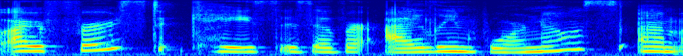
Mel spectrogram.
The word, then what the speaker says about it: Eileen: over Eileen waros um I've also heard her name pronounced elen or just waros but I'm going to go with Eileen cuz that's my aunt's name and it's best for me to read it that way I'm not saying my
